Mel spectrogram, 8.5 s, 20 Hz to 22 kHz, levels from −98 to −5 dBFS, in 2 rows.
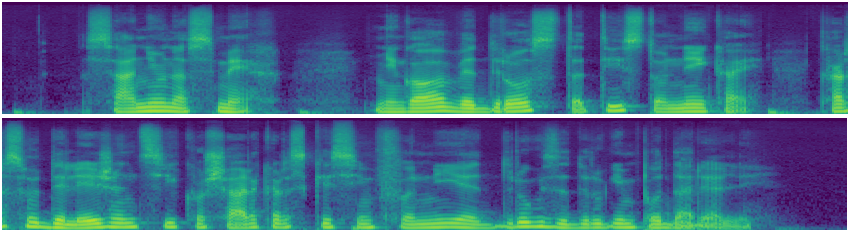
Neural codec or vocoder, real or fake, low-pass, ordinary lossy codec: codec, 44.1 kHz, 7.8 kbps, DAC; fake; 19.8 kHz; none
